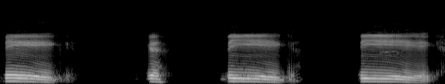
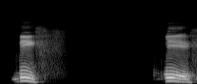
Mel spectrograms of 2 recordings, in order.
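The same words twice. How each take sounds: First: "big" closed on a voiced hard G; careful model "big" with a clearly sounded final G; correct pronunciation. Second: "big" with a harsh h-like ending in place of G; incorrect pronunciation. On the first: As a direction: draw out "big" and land on the G. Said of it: "The correct pronunciation of this word is with the letter G". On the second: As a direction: let the end of "big" hiss out instead of closing on G. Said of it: "I used to pronounce it this way". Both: Shown as a demonstration.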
